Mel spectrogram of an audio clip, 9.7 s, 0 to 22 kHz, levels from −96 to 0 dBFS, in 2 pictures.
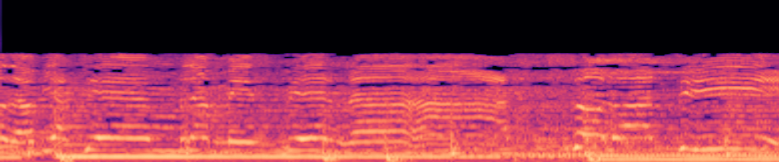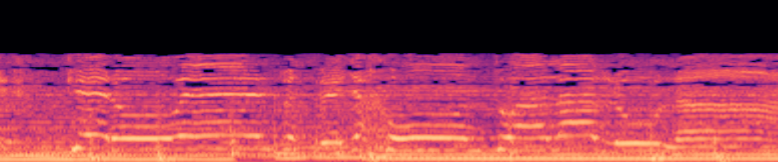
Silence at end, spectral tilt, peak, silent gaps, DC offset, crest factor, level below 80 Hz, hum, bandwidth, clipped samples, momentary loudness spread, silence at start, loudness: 0 s; -10.5 dB/octave; -2 dBFS; none; 0.8%; 10 dB; -24 dBFS; none; 5.8 kHz; under 0.1%; 3 LU; 0 s; -13 LUFS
